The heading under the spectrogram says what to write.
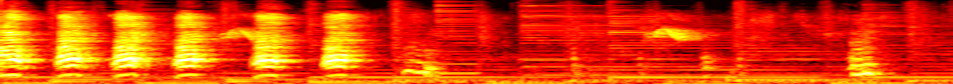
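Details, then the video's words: Chickens scratching and pecking: five quick clucks in a row, then quiet with one more single cluck, over low background music. "Chickens Pecking Scratching Making Noise Hens Clucking Roosters Crowing!"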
